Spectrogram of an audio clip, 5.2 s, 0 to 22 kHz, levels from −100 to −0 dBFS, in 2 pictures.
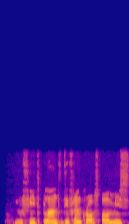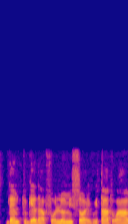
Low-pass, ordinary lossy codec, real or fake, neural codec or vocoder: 7.2 kHz; none; real; none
